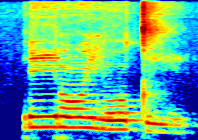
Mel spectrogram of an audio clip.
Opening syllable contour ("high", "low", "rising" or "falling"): high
